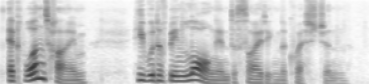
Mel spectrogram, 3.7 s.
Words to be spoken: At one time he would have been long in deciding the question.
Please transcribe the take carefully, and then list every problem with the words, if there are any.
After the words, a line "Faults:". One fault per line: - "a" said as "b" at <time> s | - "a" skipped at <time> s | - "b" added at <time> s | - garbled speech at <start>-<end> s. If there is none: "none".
At one time he would have been long in deciding the question.
Faults:
none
